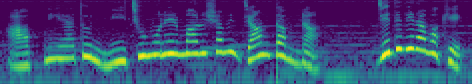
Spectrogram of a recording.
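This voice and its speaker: A woman plays the ghost of a wronged young schoolteacher in a horror cartoon. Her voice is high and swings expressively as she narrates her tragic story with feeling. Soft music runs underneath. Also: sing-song, a little slow. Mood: indignant pleading. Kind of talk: dramatic first-person horror story narration.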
